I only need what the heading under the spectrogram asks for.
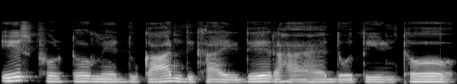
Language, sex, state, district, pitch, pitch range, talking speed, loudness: Hindi, male, Jharkhand, Palamu, 115 Hz, 110-135 Hz, 145 wpm, -16 LUFS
